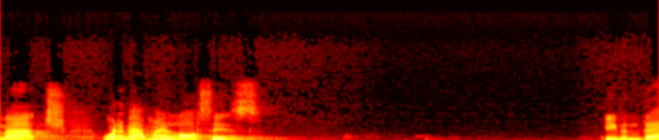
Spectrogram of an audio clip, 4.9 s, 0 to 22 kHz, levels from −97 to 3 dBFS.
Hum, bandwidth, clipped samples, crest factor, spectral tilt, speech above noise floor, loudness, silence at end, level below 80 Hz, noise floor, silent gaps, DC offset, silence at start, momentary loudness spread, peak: none; 9.4 kHz; under 0.1%; 18 dB; -6 dB/octave; 56 dB; -19 LUFS; 0 s; -74 dBFS; -75 dBFS; none; under 0.1%; 0 s; 18 LU; -4 dBFS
